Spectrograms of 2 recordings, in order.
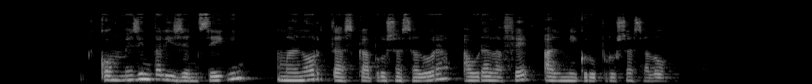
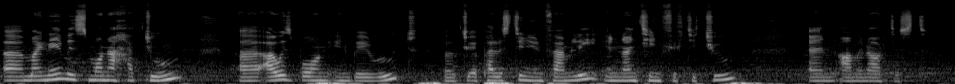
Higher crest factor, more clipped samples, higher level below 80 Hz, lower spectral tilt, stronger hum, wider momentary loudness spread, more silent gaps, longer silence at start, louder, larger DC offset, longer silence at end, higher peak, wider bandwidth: about the same, 20 dB vs 20 dB; neither; second, -80 dBFS vs -36 dBFS; about the same, -5 dB/octave vs -4.5 dB/octave; neither; second, 8 LU vs 11 LU; neither; first, 1 s vs 0 s; about the same, -31 LUFS vs -31 LUFS; neither; first, 1.45 s vs 0.3 s; second, -12 dBFS vs -8 dBFS; second, 11.5 kHz vs 17.5 kHz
